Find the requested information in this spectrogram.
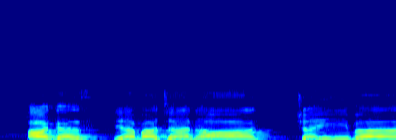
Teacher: So the t in the end of the word changes to ch because of sandhi. So it becomes Agastya Vachanat cha because of sandhi.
